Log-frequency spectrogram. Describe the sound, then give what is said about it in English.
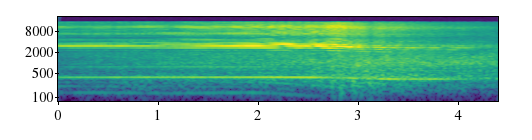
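A car horn blares steadily as a car drives past on a street, its tone dropping in pitch midway as it goes by (Doppler effect), with road noise swelling and fading. No one speaks. “The classic example of this is if you are standing on the street and someone leans on the horn as they go past.”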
